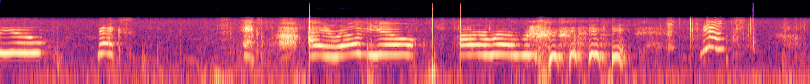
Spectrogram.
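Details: Pet dog being taught to say "I love you", making drawn-out, wavering, howl-like vocal tones in short bursts, some rising then falling, with brief pauses between phrases in a small indoor room.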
